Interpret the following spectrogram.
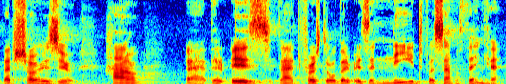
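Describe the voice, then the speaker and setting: Norwegian-born male monk, mid-pitched voice, earnest and reflective, speaking to the audience in a big echoing hall. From Norway. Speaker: Buddhist monk giving a talk. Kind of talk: dharma talk. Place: large convention hall. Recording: long hall reverb, faint background noise.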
